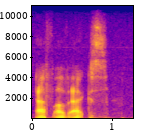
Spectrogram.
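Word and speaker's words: f(x): Again, you pronounce it f of x. This is not multiplication, but instead f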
